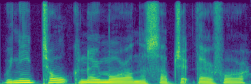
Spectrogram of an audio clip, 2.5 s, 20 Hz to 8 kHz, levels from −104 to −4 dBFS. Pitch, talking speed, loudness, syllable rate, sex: 140 Hz, 215 wpm, -14 LUFS, 5.4 syllables/s, male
